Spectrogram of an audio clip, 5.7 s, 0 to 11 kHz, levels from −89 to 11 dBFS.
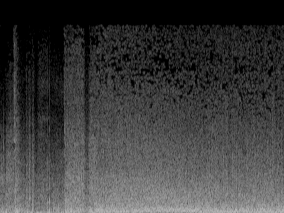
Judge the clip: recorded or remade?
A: recorded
